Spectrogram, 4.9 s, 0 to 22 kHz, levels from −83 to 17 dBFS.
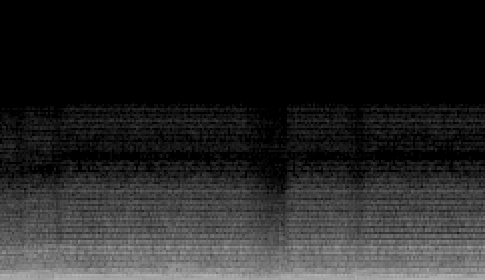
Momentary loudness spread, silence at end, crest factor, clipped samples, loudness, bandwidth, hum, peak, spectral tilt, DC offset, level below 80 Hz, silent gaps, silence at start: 2 LU; 0 s; 12 dB; under 0.1%; -18 LUFS; 8.4 kHz; none; -4 dBFS; -7 dB/octave; under 0.1%; -30 dBFS; none; 0 s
